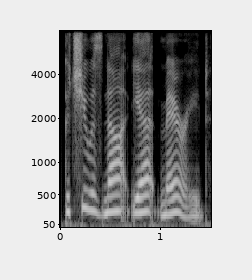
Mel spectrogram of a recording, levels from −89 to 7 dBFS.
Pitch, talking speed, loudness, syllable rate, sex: 215 Hz, 235 wpm, -17 LUFS, 4.8 syllables/s, female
